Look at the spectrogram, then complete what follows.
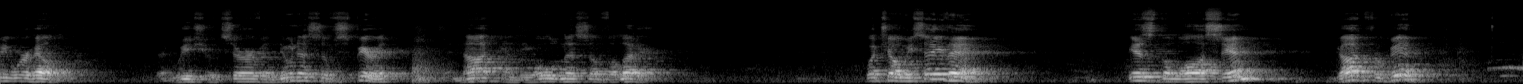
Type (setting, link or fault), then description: setting, live audience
